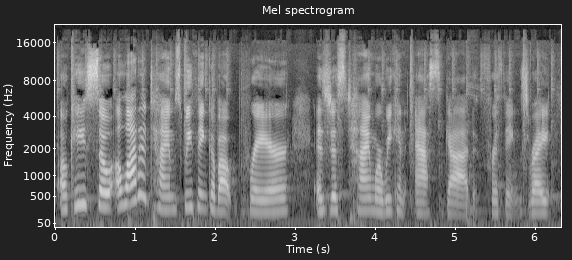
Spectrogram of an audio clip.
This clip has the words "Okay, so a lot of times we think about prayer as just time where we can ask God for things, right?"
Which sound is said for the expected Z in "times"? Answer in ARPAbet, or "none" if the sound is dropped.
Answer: Z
